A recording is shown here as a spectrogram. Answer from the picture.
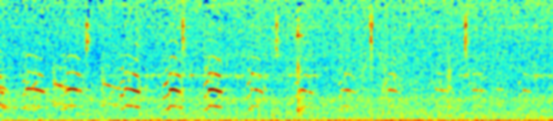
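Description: Birds outside calling in a quick series of short chirps, a few a second, over a steady low rumble of background ambience.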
